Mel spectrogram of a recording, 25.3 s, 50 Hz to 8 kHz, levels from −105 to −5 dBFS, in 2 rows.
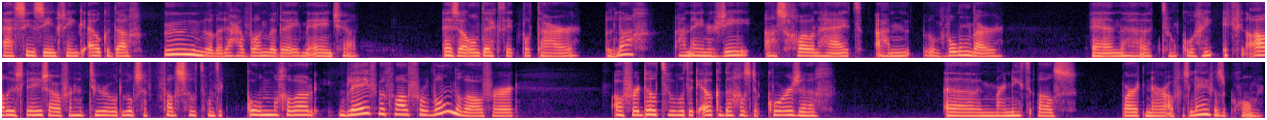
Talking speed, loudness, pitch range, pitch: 170 wpm, -26 LUFS, 170-215 Hz, 180 Hz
